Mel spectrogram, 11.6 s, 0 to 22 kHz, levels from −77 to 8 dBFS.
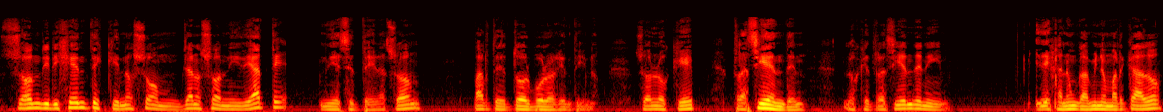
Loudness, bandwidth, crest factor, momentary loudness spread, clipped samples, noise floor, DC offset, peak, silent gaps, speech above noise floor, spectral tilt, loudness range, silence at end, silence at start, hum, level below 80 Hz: -24 LUFS; 11.5 kHz; 18 dB; 13 LU; under 0.1%; -52 dBFS; under 0.1%; -4 dBFS; none; 30 dB; -6.5 dB/octave; 4 LU; 0 s; 0.05 s; none; -48 dBFS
